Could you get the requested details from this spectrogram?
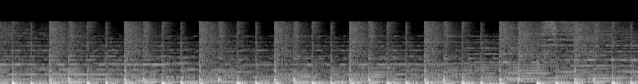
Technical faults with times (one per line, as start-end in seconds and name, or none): none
